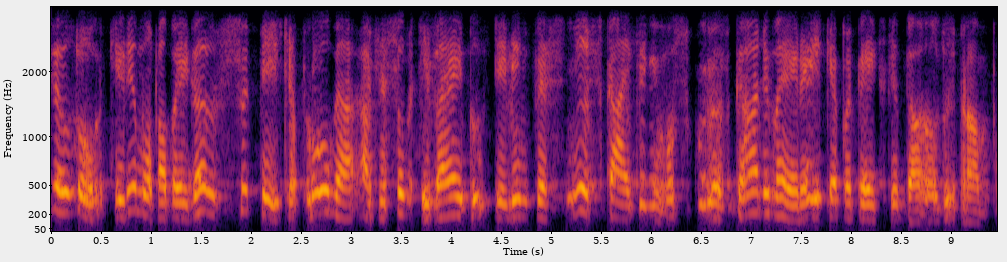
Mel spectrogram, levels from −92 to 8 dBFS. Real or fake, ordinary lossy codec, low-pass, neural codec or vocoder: fake; Opus, 24 kbps; 3.6 kHz; codec, 24 kHz, 1 kbps, SNAC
